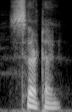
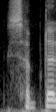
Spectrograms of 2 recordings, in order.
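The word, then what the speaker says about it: subtle: यहां पर क्या बोलेंगे इसको सटल सटल सबटल नहीं बोलेंगे सटल डाउटफुल डाउटफुल यह हमने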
